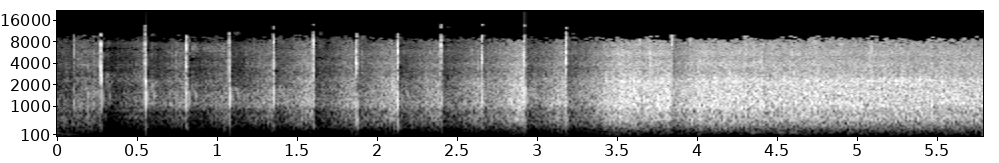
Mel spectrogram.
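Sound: audience applause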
